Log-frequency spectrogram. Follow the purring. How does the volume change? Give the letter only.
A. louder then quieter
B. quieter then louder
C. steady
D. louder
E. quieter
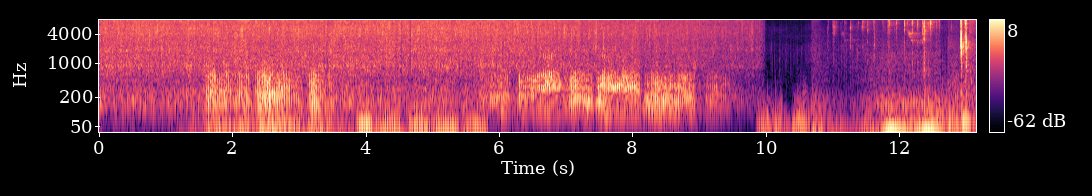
B.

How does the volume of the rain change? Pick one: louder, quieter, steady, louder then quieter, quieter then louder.
quieter.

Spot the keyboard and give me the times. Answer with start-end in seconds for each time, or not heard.
10.7-13.1.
